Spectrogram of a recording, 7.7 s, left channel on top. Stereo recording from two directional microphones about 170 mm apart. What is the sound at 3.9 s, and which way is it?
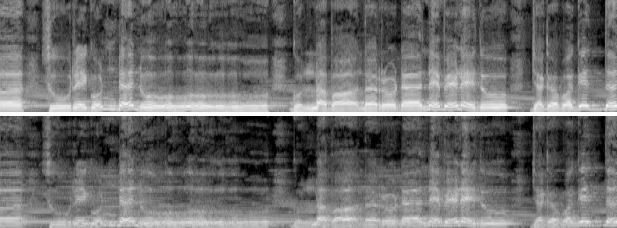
Music, 50° left (ahead or behind).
